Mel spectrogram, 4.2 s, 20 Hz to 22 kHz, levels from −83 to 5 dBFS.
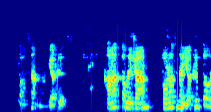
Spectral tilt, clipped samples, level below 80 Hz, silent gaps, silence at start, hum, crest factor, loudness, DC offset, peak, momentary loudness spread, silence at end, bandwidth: -5.5 dB/octave; under 0.1%; -64 dBFS; 1.48-1.65 s; 0.4 s; none; 20 dB; -24 LUFS; under 0.1%; -6 dBFS; 14 LU; 0 s; 7.6 kHz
